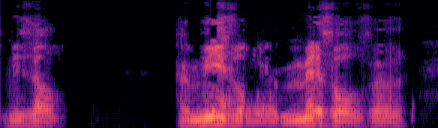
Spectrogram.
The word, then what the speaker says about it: Mi'sel: My name is Mizelle, and it's pronounced that way, Mizelle. It's a short spelling, but it's a longer sounding name.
